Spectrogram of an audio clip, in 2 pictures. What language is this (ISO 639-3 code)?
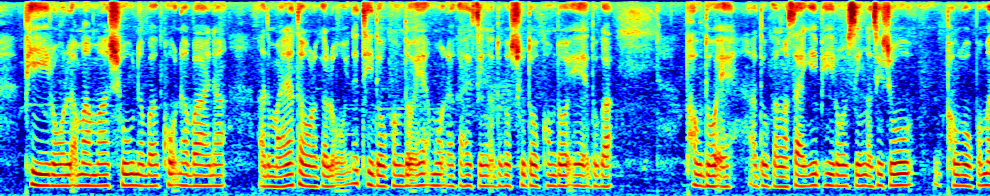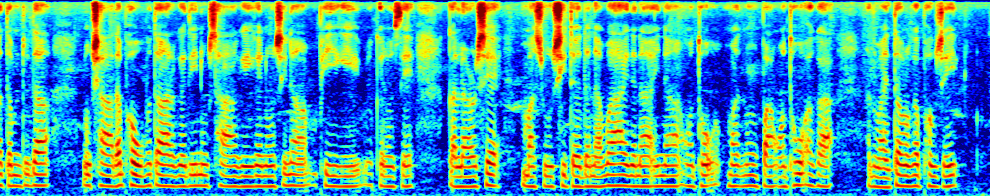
mni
